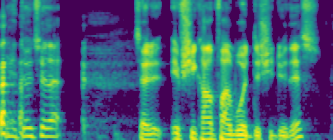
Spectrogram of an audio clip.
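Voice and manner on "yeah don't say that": alarmed warning. Retold or imitated. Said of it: "echoing the alarmed quote".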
